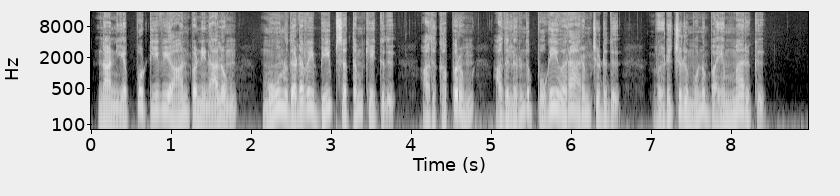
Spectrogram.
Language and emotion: Tamil, fearful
